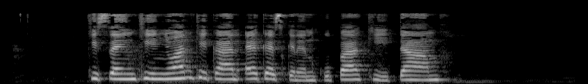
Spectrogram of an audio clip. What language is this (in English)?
Yangben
